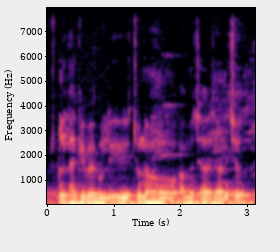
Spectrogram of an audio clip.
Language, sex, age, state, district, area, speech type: Odia, male, 30-45, Odisha, Koraput, urban, spontaneous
